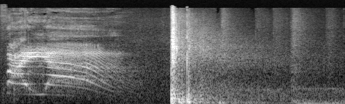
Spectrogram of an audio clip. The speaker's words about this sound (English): The massive Mughal cannons opened up, spewing red-hot death across the glittering sea. Firing high, the hissing shots tear at the sails and rigging of the pirate band.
